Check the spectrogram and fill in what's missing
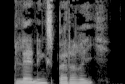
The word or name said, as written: blandingsbatteri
